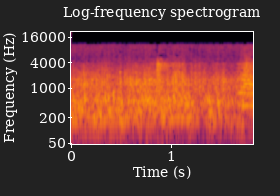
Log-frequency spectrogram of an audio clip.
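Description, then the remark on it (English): A streamlined train's whistle blows in one long, steady, loud blast lasting about two seconds, a rich, multi-toned chord with no voices and a faint rumble underneath. “The streamlined train.”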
